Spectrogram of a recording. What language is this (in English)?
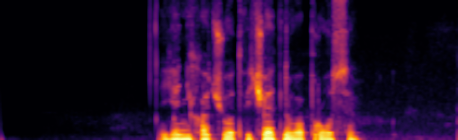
Russian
